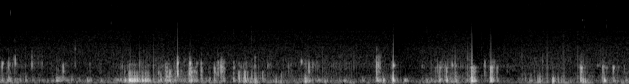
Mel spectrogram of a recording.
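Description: Irregular low gurgles and bubbling rumbles from the belly, ordinary bowel sounds of digestion.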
